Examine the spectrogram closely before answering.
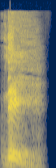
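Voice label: damaged, voice, Japanese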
